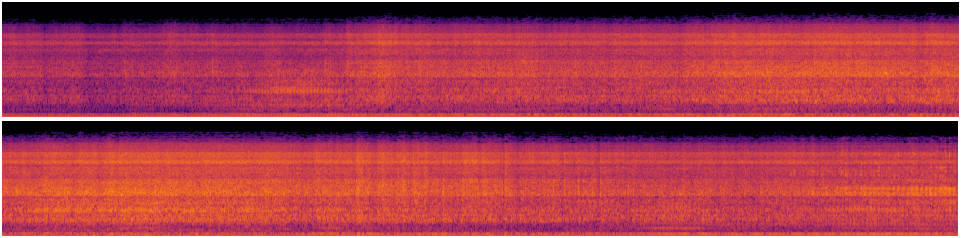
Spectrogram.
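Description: Wind rushing over a helmet-mounted camera on a moving motorcycle, with the engine's low hum running underneath. The rush grows louder toward the middle, then eases a little.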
